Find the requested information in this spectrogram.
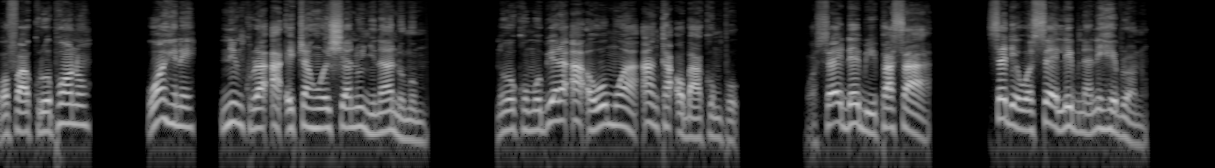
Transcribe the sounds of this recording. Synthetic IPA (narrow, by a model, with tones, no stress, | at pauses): wɔ˨faː˨kʰu˨ɾo˨pʰɔ̃˦nʊ̃˦ | wɔ̃˦n˦ɦɪ̃˦nɪ̃˦ | nɪ̃˦ŋ̩˨kʰu˨ɾa˦ʔa˨ʔɛ˦t͡ɕᶣã˦hʊ̃˦æ˦ɕi˦a˦nʊ̃˦ɲĩ˨nãː˦nɔ̃˨mũ˨m | nã˨wɔ˨kʰʊ̃˨mo˨bi˦a˦ɾa˦ʔa˨ʔɔ˨wɔ˦mũ˦a˨ʔã˦ŋ̩˨kʰa˦ʔɔ˨baː˨kʰʊ̃˦mpʰʊ̰˦ | wɔ̰˨sɛ˦˨dɛ˦bi˨pʰa˦sa˦˨ | sɛ˦dɪ˨ɛ˨wɔ˨sɛ˦˨li˦bnã˨nɪ̃˦ɦe˦bɾɔ̰̃˨nʊ̰̃˨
